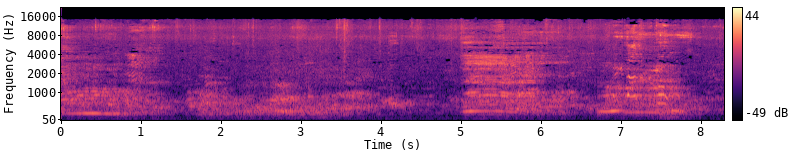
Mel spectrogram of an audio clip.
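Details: Cattle at a livestock market in Padre Garcia, Batangas, Philippines, among breeding cows and heifers on June 13, 2025: a few short, tonal lowing moos at the start, middle and end, over steady crowd chatter and background music.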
